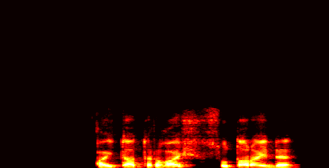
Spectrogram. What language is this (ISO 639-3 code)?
tat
